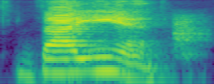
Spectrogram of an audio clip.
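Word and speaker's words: זין: that letter right there that is zen zen zen that's right that makes a z as in zebra what's that numerical value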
